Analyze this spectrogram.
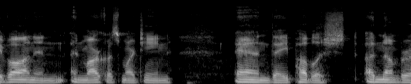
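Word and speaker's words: Martín: by ed brubaker and marcos martine i think is the way to pronounce his name and just us americans would say martin and his wife who's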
